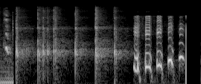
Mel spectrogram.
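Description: Cartoon-style squeak sound effect: a quick run of clicks, then about six short high squeaks in fast succession that cut off abruptly.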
